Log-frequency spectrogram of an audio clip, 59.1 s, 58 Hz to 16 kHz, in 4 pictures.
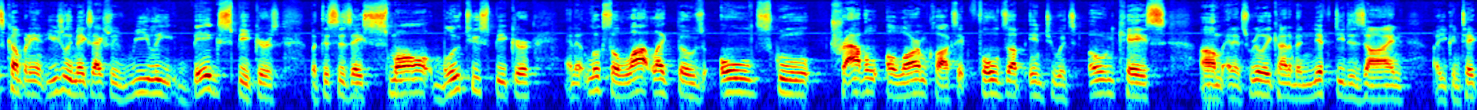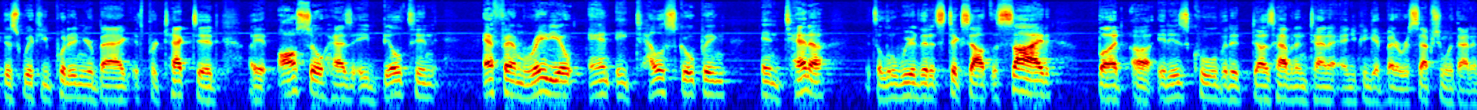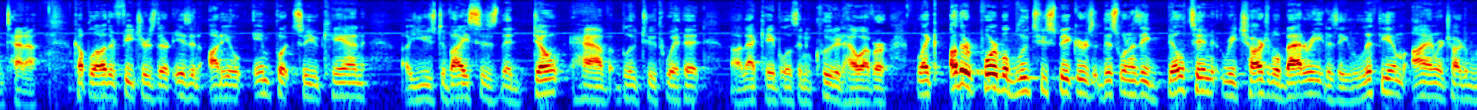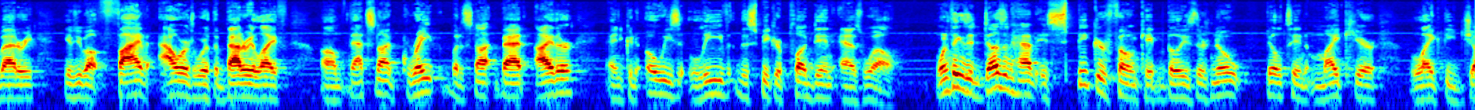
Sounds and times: Speech: 0.0s - 59.0s.

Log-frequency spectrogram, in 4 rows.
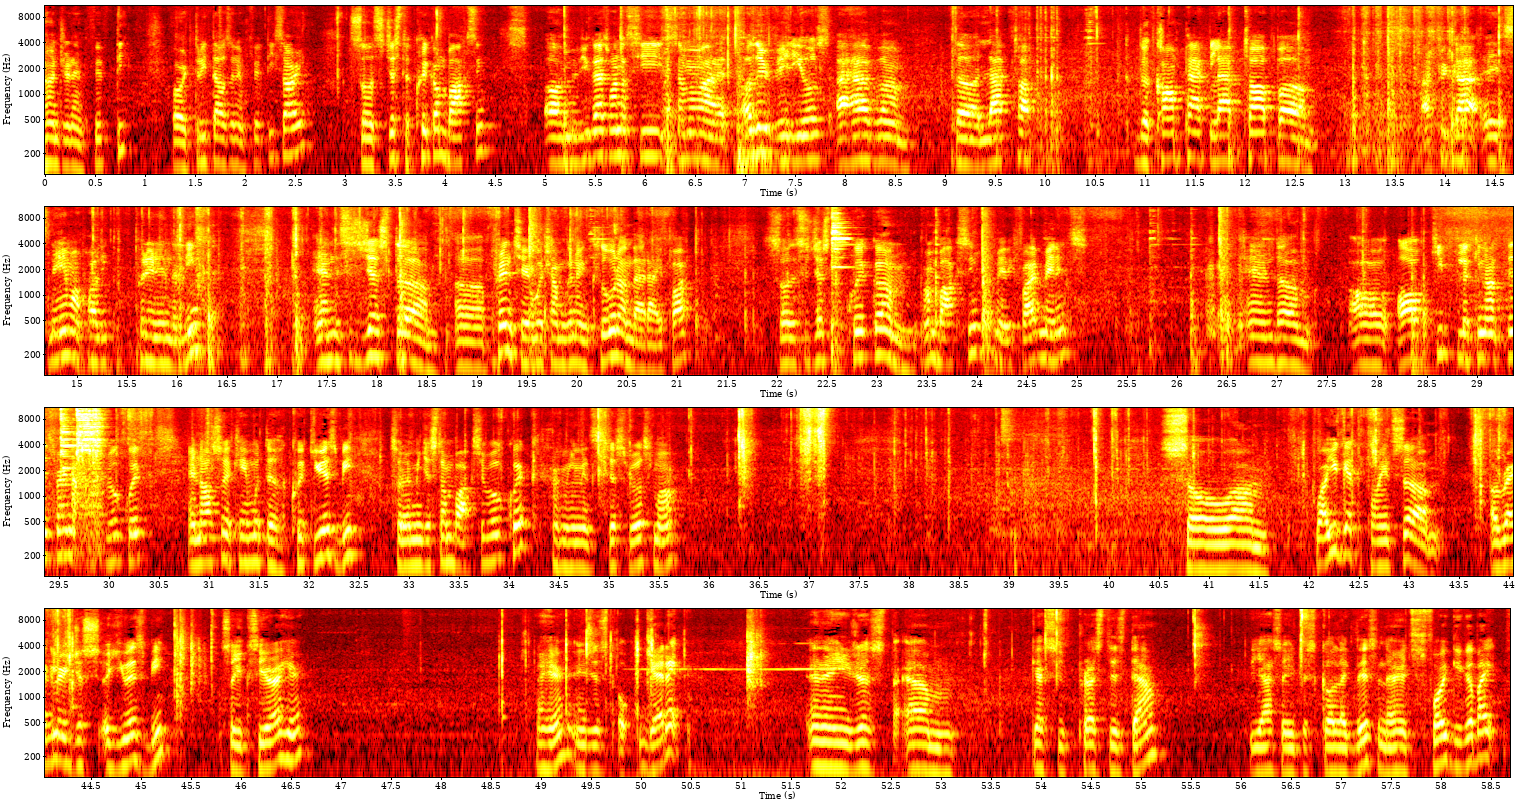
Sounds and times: Speech: 0.0s - 10.0s, 10.9s - 12.8s, 13.8s - 16.4s, 17.4s - 21.2s, 21.9s - 25.2s, 26.6s - 35.8s, 40.6s - 46.8s, 48.9s - 50.5s, 51.7s - 53.2s, 53.9s - 55.3s, 56.1s - 58.6s.

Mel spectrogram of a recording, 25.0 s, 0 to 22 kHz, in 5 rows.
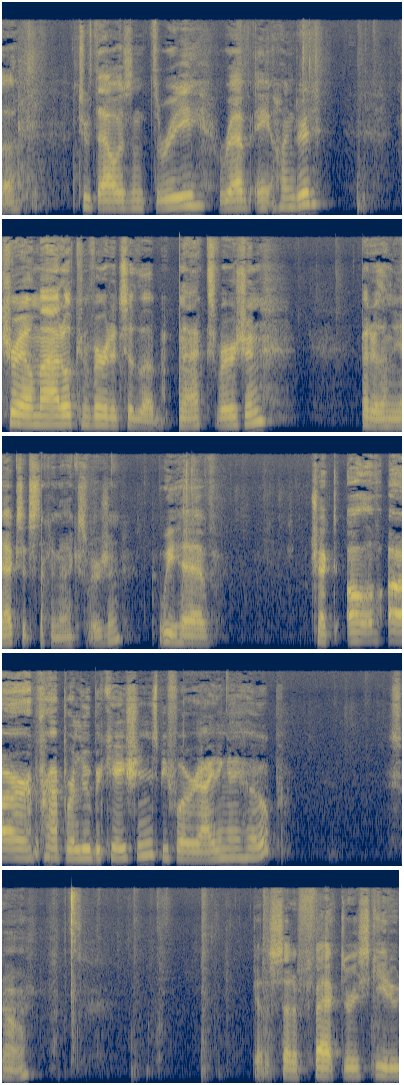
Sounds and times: Speech: 0.0s - 0.4s, 1.0s - 4.1s, 5.0s - 8.5s, 9.5s - 12.8s, 13.9s - 18.6s, 19.8s - 20.5s, 23.1s - 24.9s.

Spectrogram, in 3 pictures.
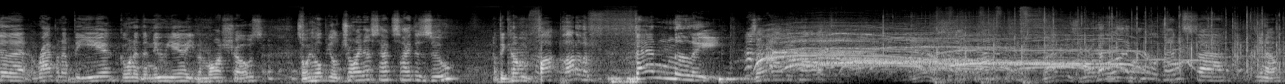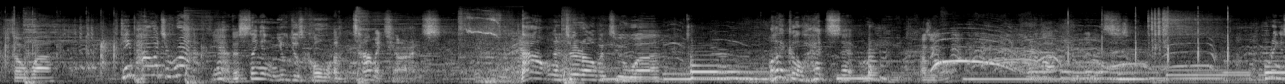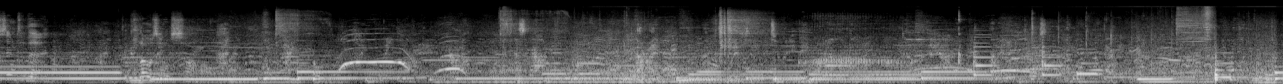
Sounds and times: Music: 18.1s - 38.5s.

